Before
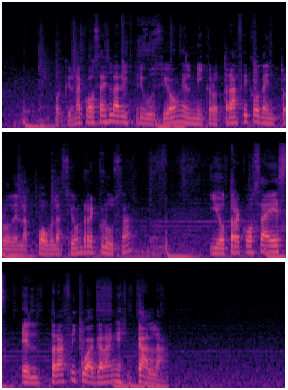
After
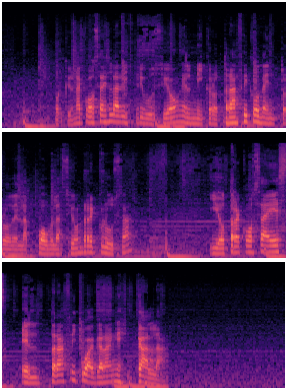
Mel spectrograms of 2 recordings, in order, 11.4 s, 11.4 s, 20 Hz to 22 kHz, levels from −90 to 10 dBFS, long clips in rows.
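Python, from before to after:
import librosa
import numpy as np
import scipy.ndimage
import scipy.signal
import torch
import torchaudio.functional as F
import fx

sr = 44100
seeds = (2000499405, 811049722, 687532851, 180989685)

y = fx.low_shelf(x, sr, hz=280.0, db=10.5, at=(2.92, 3.46))
y = y * 10.0 ** (7.0 / 20.0)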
